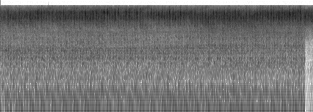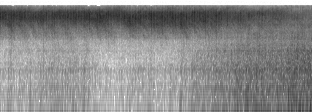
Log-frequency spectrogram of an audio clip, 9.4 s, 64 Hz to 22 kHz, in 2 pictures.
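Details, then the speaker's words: Kit plane engine just started after 14 years unrun: steady, even idle with light regular beat and propeller wash, no misses or knocks; volts, amps and good oil pressure, fuel pressure not reading; normal idle. "All right, so we got volts, we got amps, we got good oil pressure. You can let it run for a little bit."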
